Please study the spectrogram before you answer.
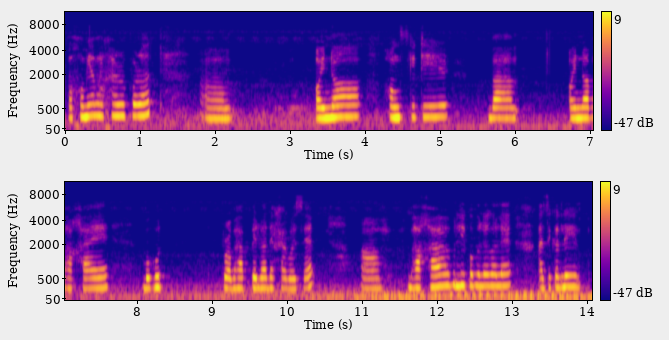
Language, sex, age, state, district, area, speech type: Assamese, female, 18-30, Assam, Jorhat, urban, spontaneous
